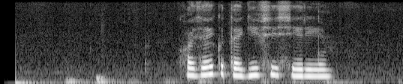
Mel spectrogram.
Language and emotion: Russian, neutral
